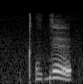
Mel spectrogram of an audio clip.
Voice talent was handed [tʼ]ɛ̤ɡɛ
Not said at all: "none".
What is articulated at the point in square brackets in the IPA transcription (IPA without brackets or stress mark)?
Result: tʼ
